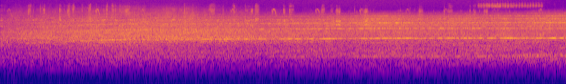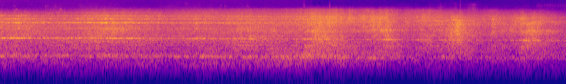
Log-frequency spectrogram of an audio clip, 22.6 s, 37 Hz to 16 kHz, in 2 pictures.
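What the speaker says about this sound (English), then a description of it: "We have a TAP Air Portugal A313E on short final" TAP Air Portugal Airbus A330 on short final at Lisbon Airport: a sustained whining jet engine drone with steady tonal hums, growing rougher and louder near the end as the airliner passes close.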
